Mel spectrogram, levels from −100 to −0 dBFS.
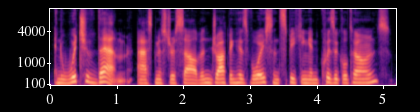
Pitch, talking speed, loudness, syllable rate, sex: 165 Hz, 175 wpm, -19 LUFS, 4.6 syllables/s, female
